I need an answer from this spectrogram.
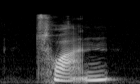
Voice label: "cuan3", chinese pinyin

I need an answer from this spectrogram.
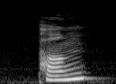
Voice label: "peng2", chinese pinyin

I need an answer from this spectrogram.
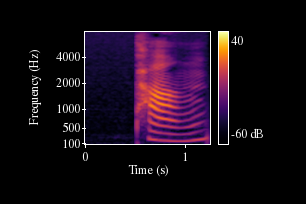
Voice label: "pang3", chinese pinyin

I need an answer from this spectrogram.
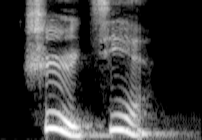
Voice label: "shijie", Chinese; hsk4

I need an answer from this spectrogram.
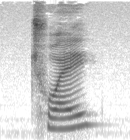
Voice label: "chui2", chinese pinyin

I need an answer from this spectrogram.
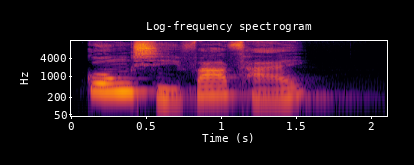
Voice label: "gongxifacai", Chinese; nygreeting

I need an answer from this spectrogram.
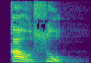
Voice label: "gaosu", Chinese

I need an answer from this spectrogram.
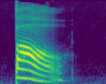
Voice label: "bao4", pinyin

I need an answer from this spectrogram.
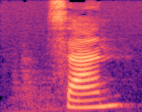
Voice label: "san2", chinese pinyin

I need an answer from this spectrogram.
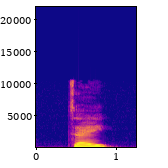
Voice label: "zei2", pinyin

